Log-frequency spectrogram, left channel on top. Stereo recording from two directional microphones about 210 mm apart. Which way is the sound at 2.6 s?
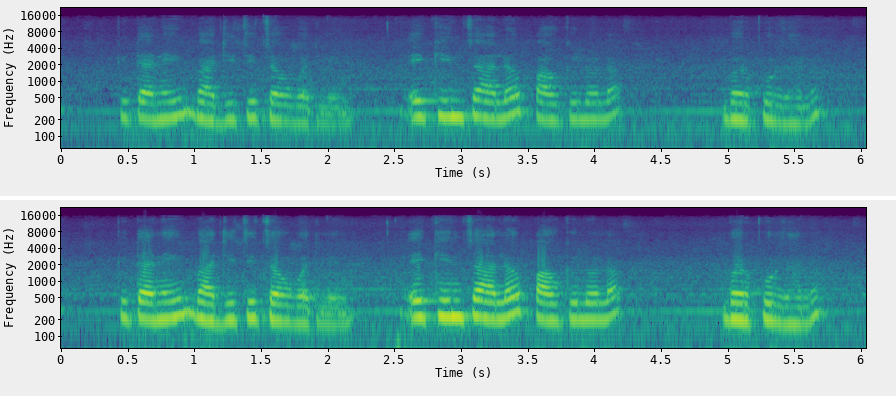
5° right (ahead or behind).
